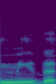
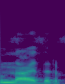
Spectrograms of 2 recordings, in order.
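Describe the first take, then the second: First: The first vowel sounds like 'ee'. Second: The first vowel sounds like 'eye'. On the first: "कुछ लोग नीदर भी पढ़ते हैं" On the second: "कुछ लोग नाइदर पढ़ते हैं"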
